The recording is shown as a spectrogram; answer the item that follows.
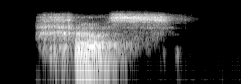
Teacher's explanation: There's the presence of a guttural. It's the Chet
